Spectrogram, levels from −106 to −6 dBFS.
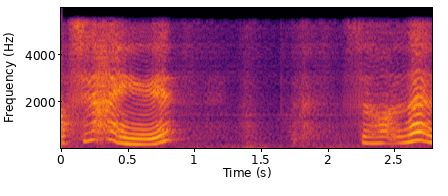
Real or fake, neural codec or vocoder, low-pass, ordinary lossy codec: fake; codec, 16 kHz, 0.2 kbps, FocalCodec; 5.4 kHz; none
